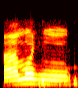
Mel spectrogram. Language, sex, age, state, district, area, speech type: Odia, male, 30-45, Odisha, Boudh, rural, conversation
